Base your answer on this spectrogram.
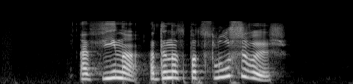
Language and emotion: Russian, neutral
